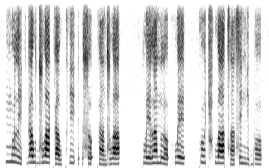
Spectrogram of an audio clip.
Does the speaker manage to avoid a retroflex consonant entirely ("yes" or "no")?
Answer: yes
